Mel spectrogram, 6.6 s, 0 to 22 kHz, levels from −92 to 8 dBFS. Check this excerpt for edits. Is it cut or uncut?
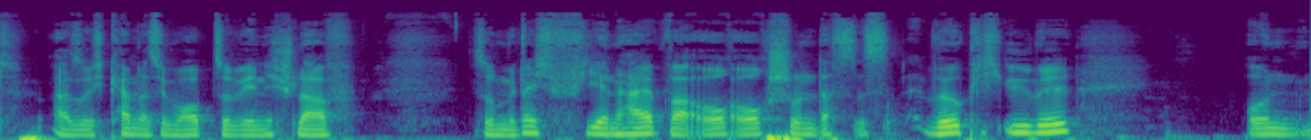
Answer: cut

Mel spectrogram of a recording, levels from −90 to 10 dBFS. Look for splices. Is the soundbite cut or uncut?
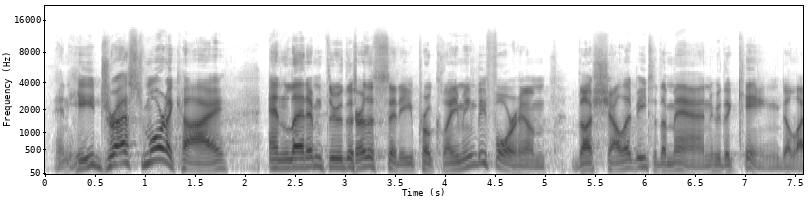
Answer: cut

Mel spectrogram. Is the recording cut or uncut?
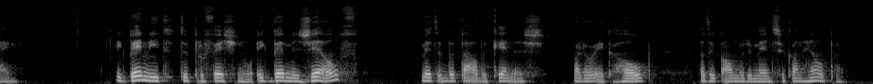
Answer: uncut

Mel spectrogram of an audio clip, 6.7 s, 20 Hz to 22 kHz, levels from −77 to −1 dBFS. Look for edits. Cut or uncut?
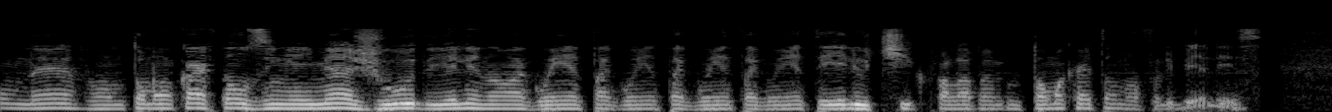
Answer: cut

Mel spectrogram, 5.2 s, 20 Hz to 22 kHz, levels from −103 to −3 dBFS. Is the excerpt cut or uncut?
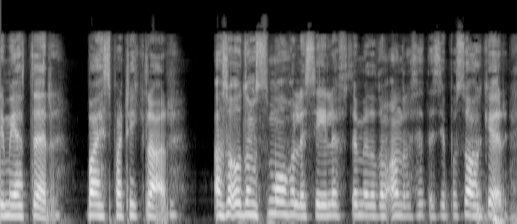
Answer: uncut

